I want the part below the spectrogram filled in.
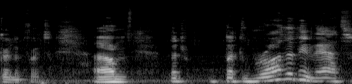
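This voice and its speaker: A man speaks with a South African accent and a fairly high pitch. His voice is somewhat breathy, with lively intonation. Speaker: podcast host. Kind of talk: casual interview chat.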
